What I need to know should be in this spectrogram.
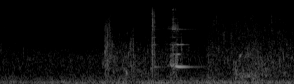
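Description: A metal bar clanks against a metal grate.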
